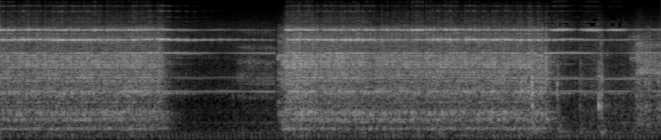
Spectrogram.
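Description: A telephone bell rings loudly in bursts.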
